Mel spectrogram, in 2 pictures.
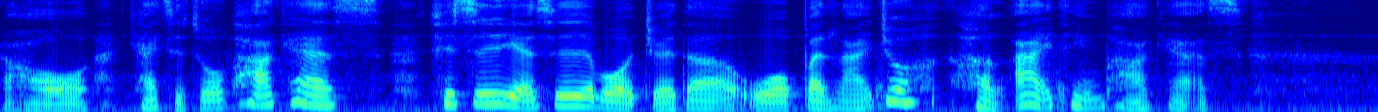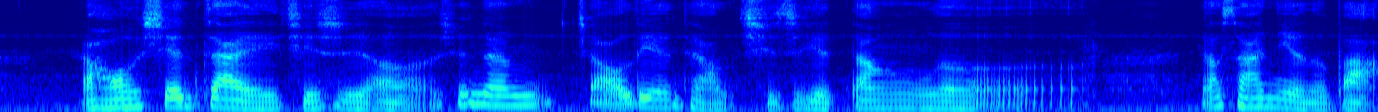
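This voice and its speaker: Very slow speech with vocal fry and lively intonation. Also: woman, very deep, low pitch for a woman. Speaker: podcast host and fitness coach. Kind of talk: solo podcast self-introduction, casual. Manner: casual, chatty, hesitant with fillers.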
